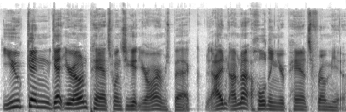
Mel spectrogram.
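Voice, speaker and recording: A young man hosting a livestream, loudly and teasingly narrating an improvised role-play game and often restarting his words. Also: medium pitch, animated, moderate pace, no room sound, clean studio sound.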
